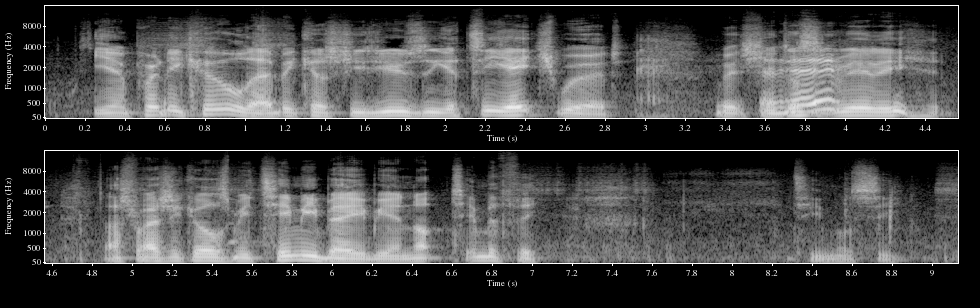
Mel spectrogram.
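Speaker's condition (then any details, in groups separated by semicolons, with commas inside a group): No condition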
